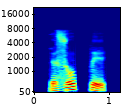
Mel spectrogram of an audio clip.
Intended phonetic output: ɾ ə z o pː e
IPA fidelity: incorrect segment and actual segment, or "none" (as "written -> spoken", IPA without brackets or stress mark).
none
